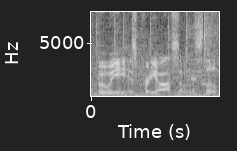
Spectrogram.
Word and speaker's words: Bowie: center in bowie texas even though it's spelled bowie b-o-w-i-e but you can get chrome truck accessories and boots and jeans so not to be confused with boots and cats boots and jeans okay so buoy is pretty awesome this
